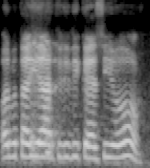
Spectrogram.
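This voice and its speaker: A woman's voice: sits high, level tone, moderate pace, fairly bright tone, slight background noise. A woman hosting a casual live stream on her phone, chatting with viewers, greeting them by name and asking for likes. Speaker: livestream host.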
